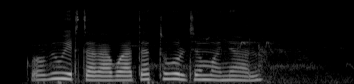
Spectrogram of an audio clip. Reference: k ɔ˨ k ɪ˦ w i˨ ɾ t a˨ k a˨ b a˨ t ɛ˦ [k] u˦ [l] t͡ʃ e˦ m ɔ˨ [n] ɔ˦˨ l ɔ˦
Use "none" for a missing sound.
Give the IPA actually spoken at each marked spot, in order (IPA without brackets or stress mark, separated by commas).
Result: t, l, ɲ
